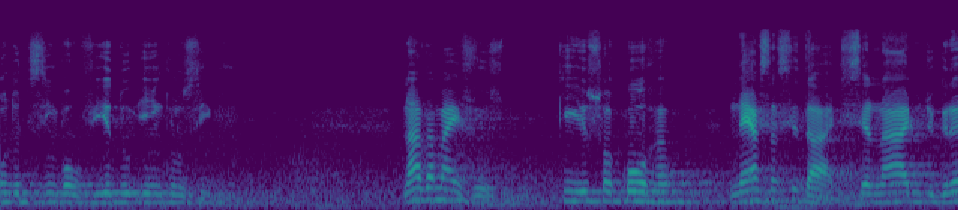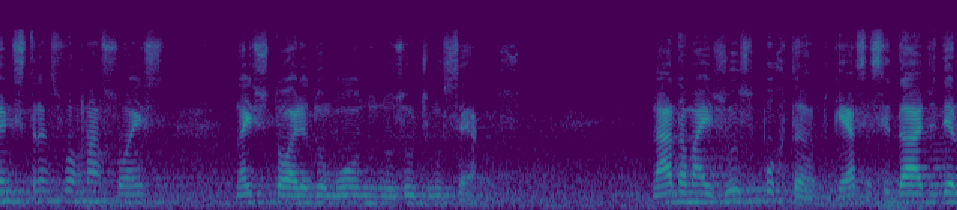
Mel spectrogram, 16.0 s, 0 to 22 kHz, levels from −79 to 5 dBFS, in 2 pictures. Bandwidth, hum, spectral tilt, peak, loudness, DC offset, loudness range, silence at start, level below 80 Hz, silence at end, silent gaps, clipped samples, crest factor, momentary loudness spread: 14 kHz; none; -3.5 dB/octave; -16 dBFS; -39 LUFS; under 0.1%; 8 LU; 0 s; -68 dBFS; 0 s; none; under 0.1%; 24 dB; 23 LU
